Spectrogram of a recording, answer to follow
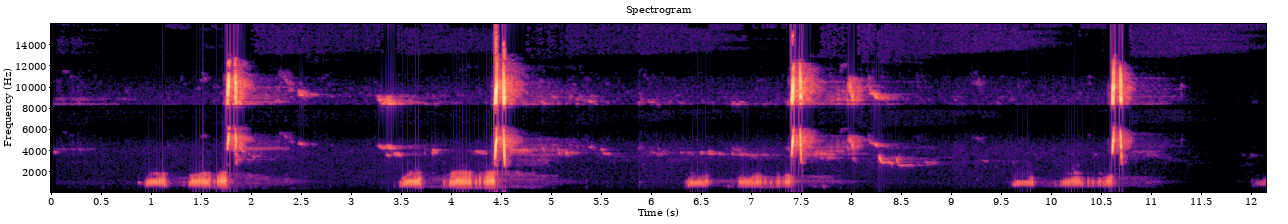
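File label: woodcock, Scolopax rusticola; valdshnep; zvuki prirodi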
